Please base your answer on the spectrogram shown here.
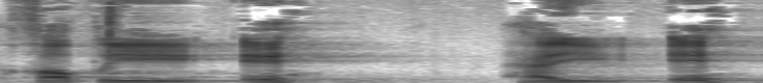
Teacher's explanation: الهمزة بعد الياء الساكنة خطيئة، تميلها قولا واحدا للكسائي لأنها من أحرف أكهر ووقعت بعد ياء ساكنة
